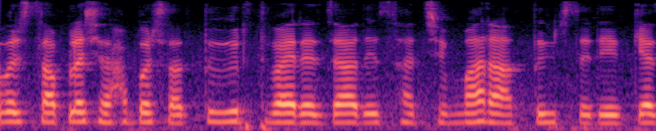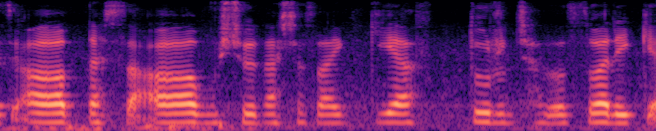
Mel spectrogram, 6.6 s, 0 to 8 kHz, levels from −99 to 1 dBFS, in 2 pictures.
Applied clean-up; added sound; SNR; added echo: none; none; none; none.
